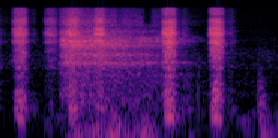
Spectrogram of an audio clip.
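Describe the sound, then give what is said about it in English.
Loud nasal sniffing, as someone sniffs their fingers: a few sharp, breathy sniffs with a longer drawn-in inhale between them, sounding wheezy and snorty, with no talking. “You're just sniffing your fingers.”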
